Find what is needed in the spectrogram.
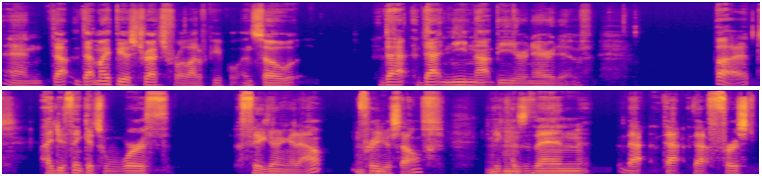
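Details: Stuttering in an adult man who stutters, speaking naturally in conversation.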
